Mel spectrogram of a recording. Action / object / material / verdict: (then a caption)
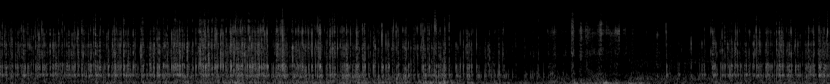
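scrape / silicone bristle face scrubber pad / silicone / none. Fingertips and nails scratch across the short bristles of a round, palm-sized orange silicone exfoliating pad, flat and solid, held in one hand close to the microphone. A dense, fast, crackly scratching runs throughout, bright and hissy, with a steady tone near 730 Hz. It eases off slightly around the middle before picking back up toward the end.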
